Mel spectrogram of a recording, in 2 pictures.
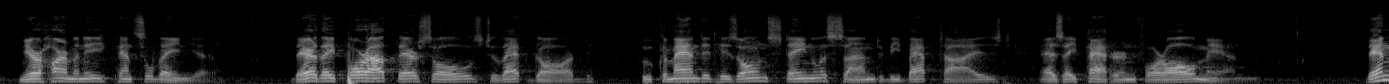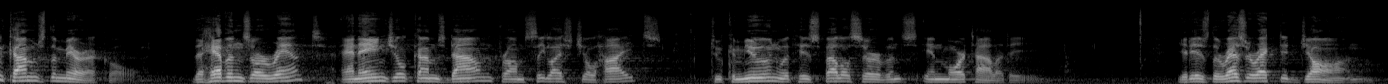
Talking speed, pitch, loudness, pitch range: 120 wpm, 130 Hz, -29 LUFS, 115-145 Hz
